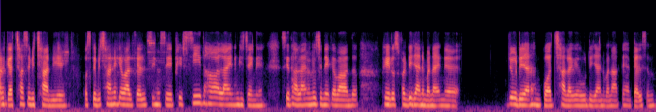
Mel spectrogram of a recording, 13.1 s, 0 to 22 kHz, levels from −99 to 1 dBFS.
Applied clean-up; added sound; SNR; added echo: neural diffusion model UNIVERSE++.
